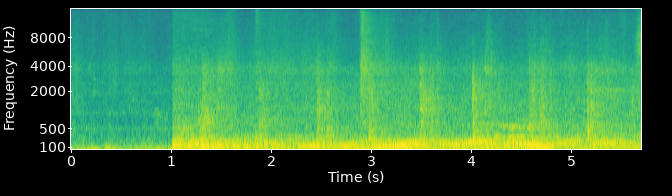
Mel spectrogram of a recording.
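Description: Footsteps step down a stairway.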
